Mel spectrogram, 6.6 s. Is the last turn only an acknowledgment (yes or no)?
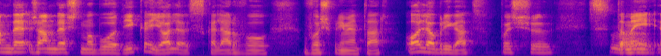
yes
